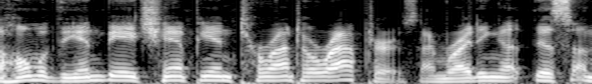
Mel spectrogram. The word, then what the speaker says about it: Toronto: And as we were frequently reminded during the finals, if you're from Toronto, you don't pronounce the second T. It's Toronto, generally.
